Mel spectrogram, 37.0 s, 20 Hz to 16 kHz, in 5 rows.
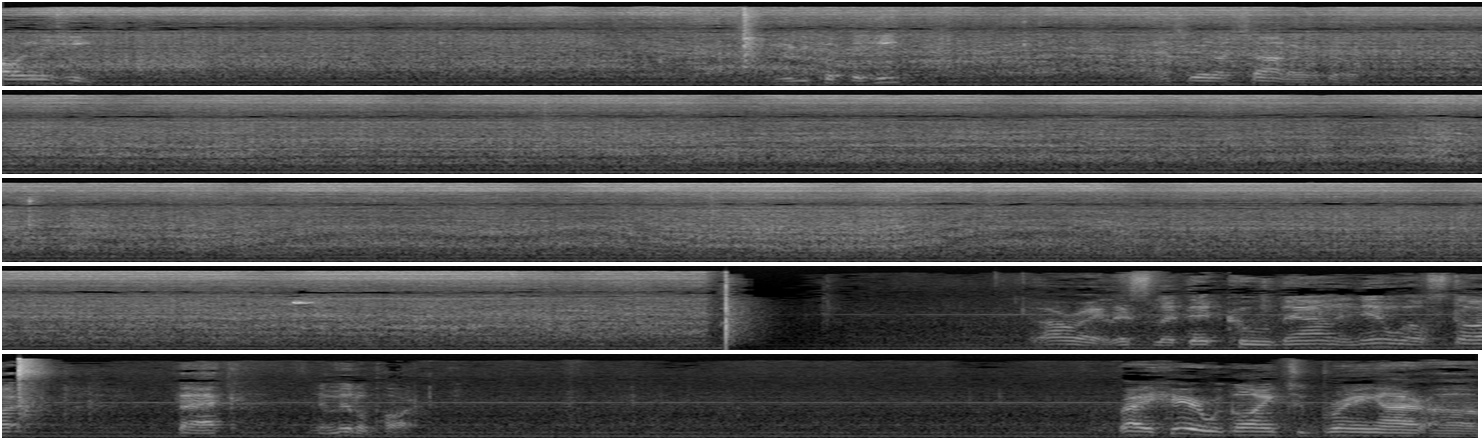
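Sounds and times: gas torch hissing: 0.0 - 26.0
torch shut-off click: 0.0 - 26.0, 29.6 - 30.0.

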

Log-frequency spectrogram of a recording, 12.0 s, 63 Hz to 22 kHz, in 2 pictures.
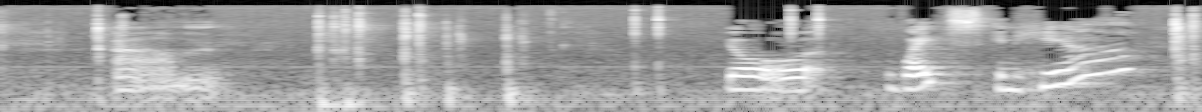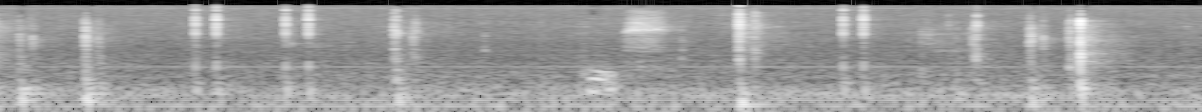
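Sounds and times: keyboard keys tapping: 5.9 - 8.2, 9.7 - 11.6.

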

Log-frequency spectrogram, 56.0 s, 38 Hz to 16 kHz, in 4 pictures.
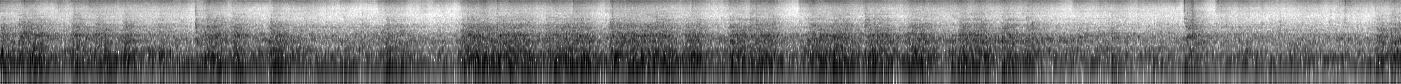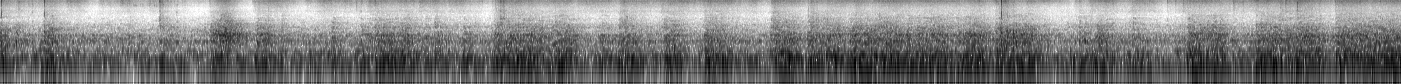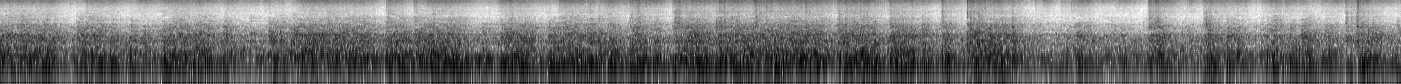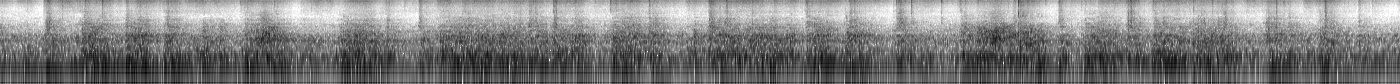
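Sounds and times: car engine hum: 0.0 - 56.0
road rumble: 0.0 - 56.0.

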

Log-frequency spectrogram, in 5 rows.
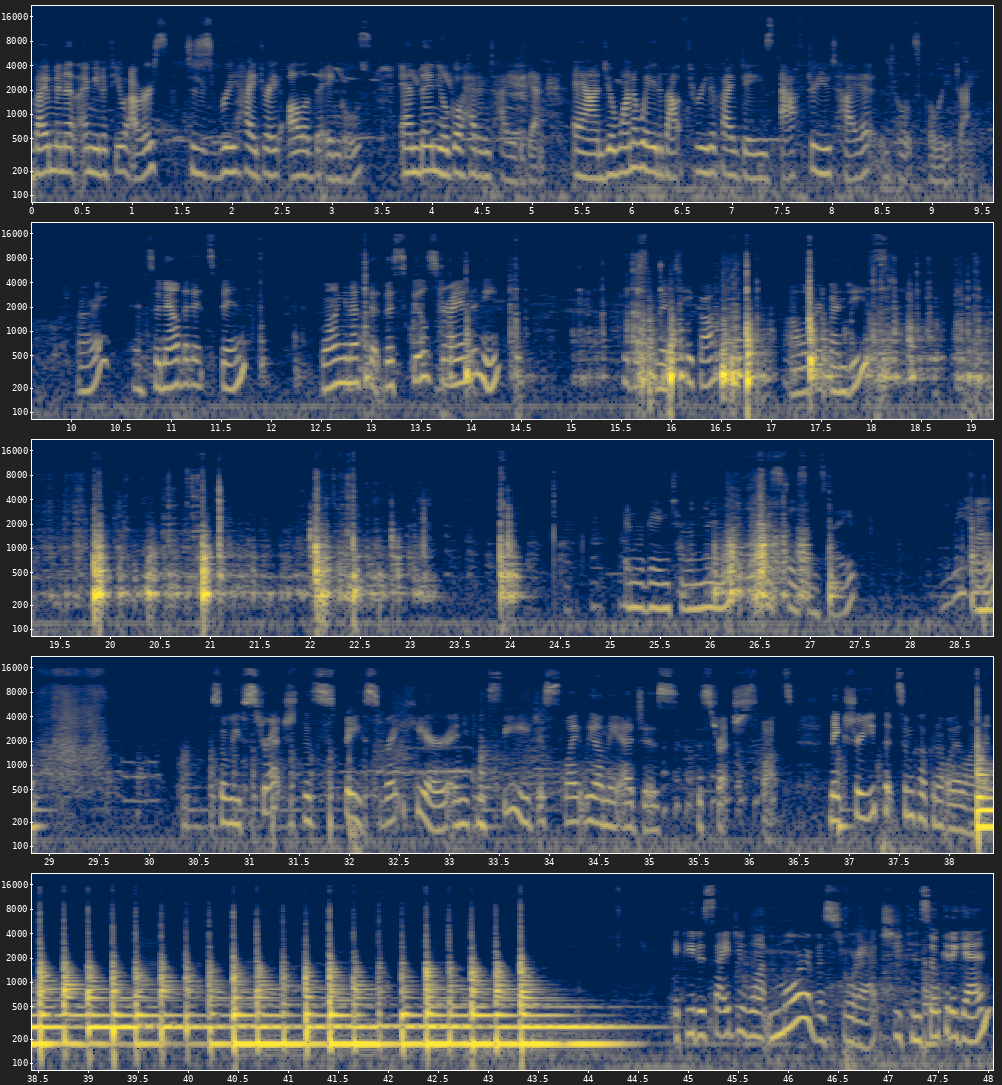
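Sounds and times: low drum ring: 38.2 - 44.8
hand drum strokes: 38.3 - 44.7.

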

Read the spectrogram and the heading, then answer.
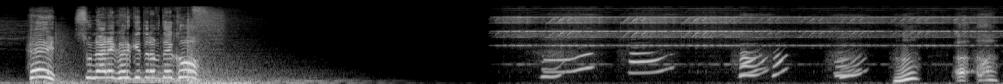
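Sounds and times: high shimmering ring: 4.9 - 10.0
twinkling sparkles: 5.0 - 10.0.

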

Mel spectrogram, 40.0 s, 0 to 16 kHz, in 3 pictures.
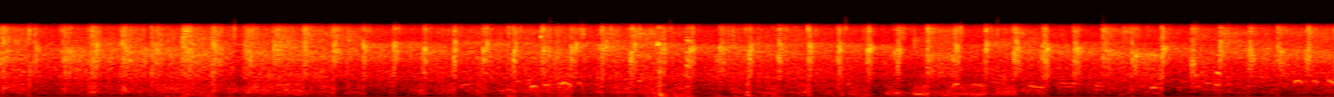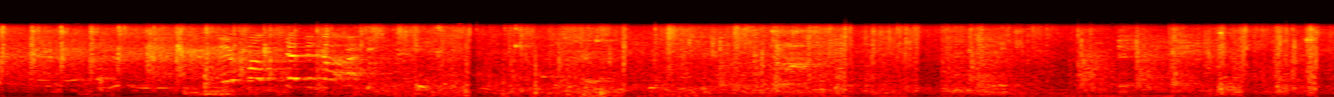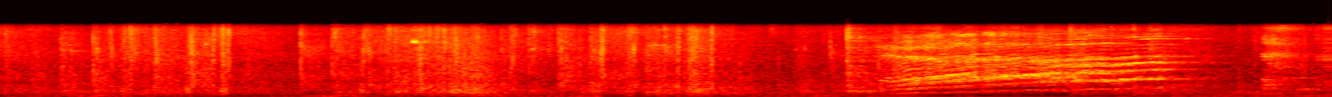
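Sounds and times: feet stomping and tapping on stage: 0.0 - 35.5.

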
